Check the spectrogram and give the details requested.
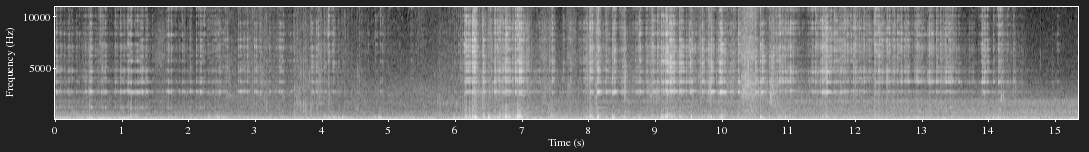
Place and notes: Siilotie, Oulu, Finland - Walking inside a defunct workshop
Walking inside a defunct workshop at nighttime. Stepping on various objects and moving them. Cars moving by on the nearby road. Zoom H5 and LOM Uši Pro microphones.
Manner-Suomi, Suomi, 1 August 2020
